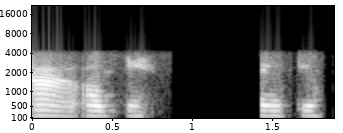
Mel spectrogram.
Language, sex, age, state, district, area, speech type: Tamil, female, 30-45, Tamil Nadu, Mayiladuthurai, urban, conversation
